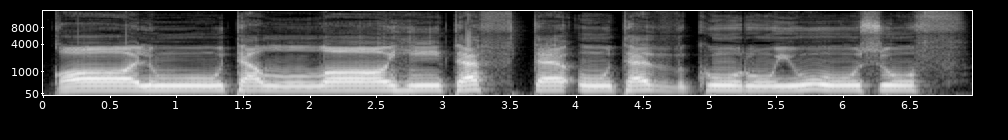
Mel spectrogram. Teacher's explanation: we did not extend the waw. We only pronounced a dhamma.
